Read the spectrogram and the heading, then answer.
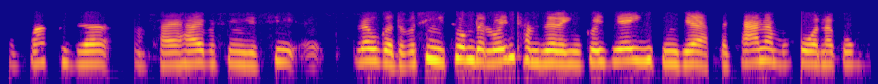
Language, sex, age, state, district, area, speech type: Manipuri, female, 45-60, Manipur, Kangpokpi, urban, conversation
